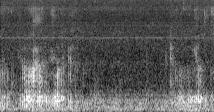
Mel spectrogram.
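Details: Loud purring from the domestic cat Tacy, a dense low vibrating rumble with soft rhythmic rises and falls over a few seconds.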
